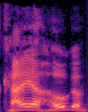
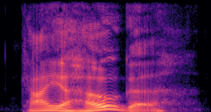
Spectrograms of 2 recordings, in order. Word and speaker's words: Cuyahoga: Hey, we just got a super chat for $5 from Aaron Jones, Cuyahoga Valley National Park. Now, is that in Ohio? – Wow. – That sounds like an Ohio park. – Cuyahoga. Nice job nailing the pronunciation.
